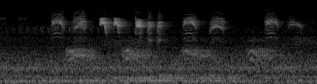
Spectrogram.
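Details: Nestling chestnut-backed chickadees calling from a gourd nest on the morning before they fledge. Rapid, thin, very high squeaks come in quick uneven bursts, mixed with softer lower raspy notes, against faint steady background noise.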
